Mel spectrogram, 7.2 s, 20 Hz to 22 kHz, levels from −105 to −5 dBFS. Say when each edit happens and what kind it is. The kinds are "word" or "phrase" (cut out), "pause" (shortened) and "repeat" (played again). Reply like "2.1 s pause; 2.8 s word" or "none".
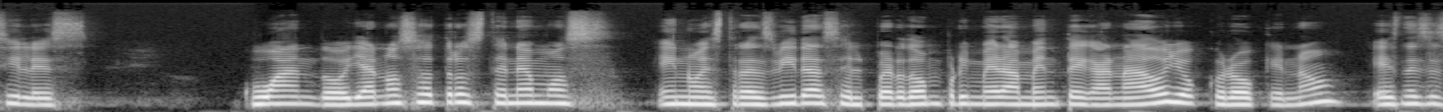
none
